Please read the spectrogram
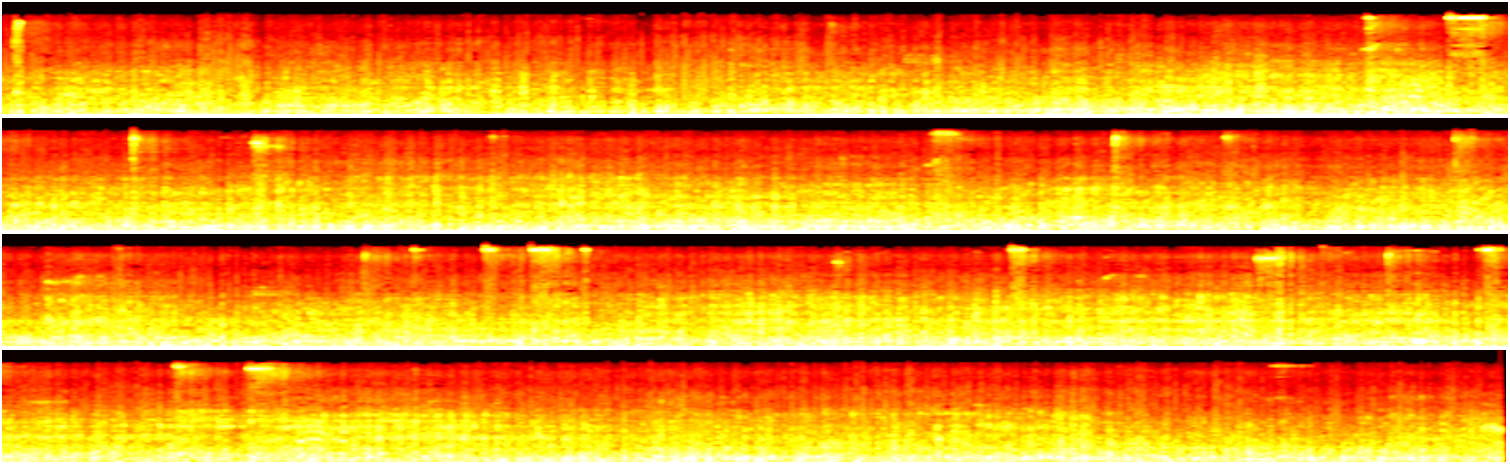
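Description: Steady rumble of dense city traffic, car and motorcycle engines idling and creeping along, heard from inside a car, with a scatter of short sharp clicks through the middle.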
